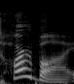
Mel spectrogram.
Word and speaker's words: Harbaugh: Well, now that it's football season, the listeners are going to have the pleasure of hearing Mully pronounce the name of the Michigan head football coach as Jim Harbaugh. What? What is that? It's Harbaugh, isn't it? Jim Harbaugh.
